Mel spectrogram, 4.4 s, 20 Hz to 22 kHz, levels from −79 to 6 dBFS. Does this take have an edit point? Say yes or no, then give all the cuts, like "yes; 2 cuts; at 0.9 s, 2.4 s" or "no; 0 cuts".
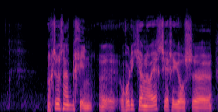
yes; 1 cut; at 1.0 s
